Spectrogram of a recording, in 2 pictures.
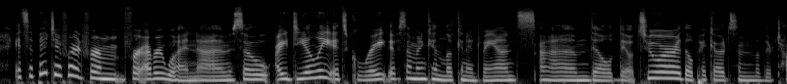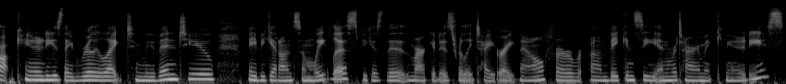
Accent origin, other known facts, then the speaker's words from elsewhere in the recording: Prince Edward Island, Canada; now in Victoria, Canada; I'm from Prince Edward Island on the East Coast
